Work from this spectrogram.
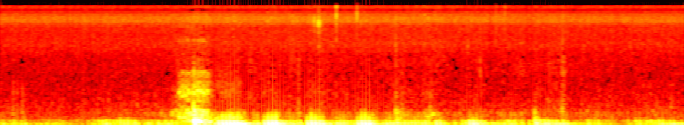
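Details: Domestic mother cat that recently gave birth to two kittens, carrying a newborn kitten to a hidden place; steady low rumbling purr pulses throughout, with a brief louder higher sound near two seconds.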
